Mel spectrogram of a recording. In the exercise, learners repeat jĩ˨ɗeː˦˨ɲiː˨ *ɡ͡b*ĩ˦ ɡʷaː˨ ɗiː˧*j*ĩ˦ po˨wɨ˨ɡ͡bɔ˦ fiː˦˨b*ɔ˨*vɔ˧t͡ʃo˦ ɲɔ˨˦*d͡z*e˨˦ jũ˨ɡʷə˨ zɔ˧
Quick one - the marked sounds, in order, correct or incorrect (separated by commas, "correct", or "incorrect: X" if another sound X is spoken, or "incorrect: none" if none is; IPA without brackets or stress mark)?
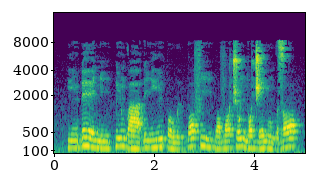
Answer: incorrect: k͡p, correct, correct, incorrect: d͡ʒ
